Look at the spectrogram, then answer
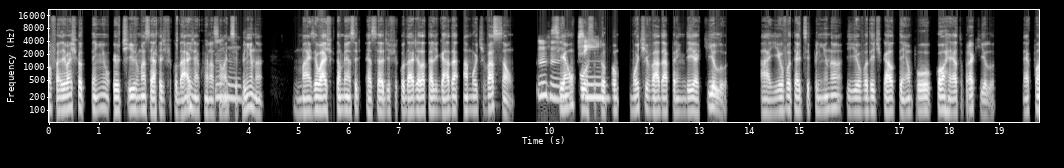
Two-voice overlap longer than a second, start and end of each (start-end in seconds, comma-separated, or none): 10.0-11.2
